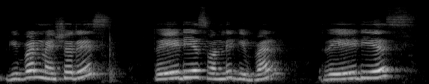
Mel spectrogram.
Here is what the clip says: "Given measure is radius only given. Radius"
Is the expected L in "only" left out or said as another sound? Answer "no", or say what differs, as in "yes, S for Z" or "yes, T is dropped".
no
